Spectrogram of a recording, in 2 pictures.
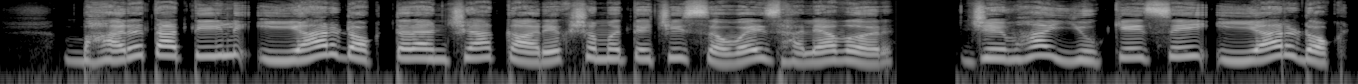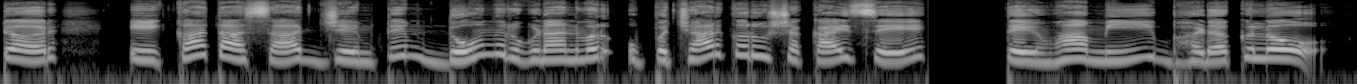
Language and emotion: Marathi, disgusted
